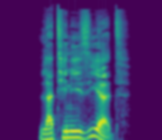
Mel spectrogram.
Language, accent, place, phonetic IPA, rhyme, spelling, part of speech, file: German, Germany, Berlin, [latiniˈziːɐ̯t], -iːɐ̯t, latinisiert, verb, De-latinisiert.ogg
- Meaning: 1. past participle of latinisieren 2. inflection of latinisieren: third-person singular present 3. inflection of latinisieren: second-person plural present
